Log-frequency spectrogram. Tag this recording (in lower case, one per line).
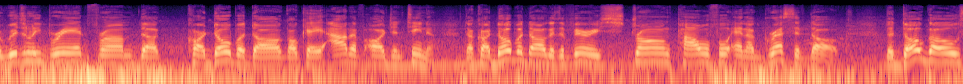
speech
